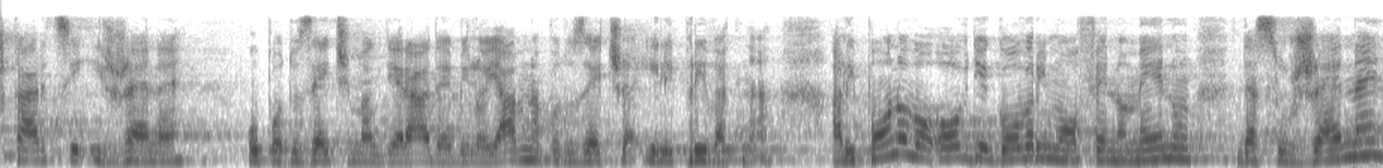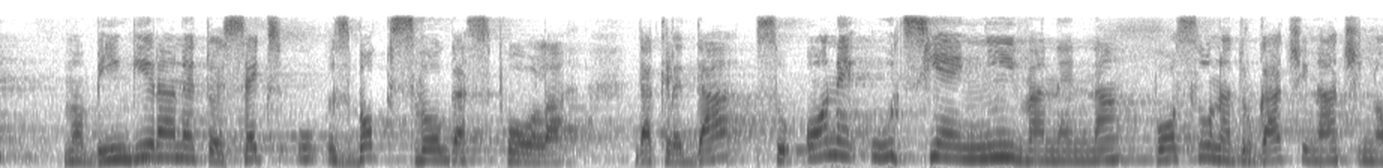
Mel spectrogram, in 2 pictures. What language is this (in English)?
Croatian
